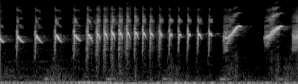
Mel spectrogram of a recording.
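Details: Sooty-headed bulbul (sogon) song for training cage birds: evenly spaced sharp chirps building into a rapid rattling trill, then two rising whistled sweeps.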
